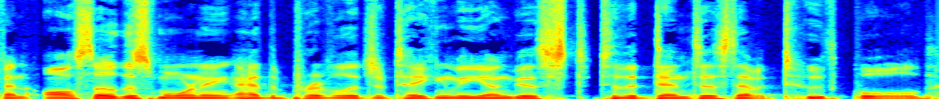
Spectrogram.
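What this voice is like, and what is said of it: Sick-sounding voice. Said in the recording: “as you can tell by my voice. I'm a little sickly.”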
